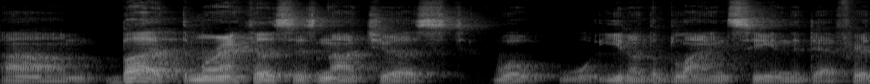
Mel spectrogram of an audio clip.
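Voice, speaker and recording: A man with an American accent talks in a very deep, low voice with ordinary pitch variation. Audible room echo surrounds his speech. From US Northeast (Massachusetts). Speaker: missionary. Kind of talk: casual interview.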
